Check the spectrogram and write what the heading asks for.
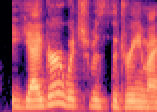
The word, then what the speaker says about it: Jagger: I said her name and she said, actually, it's Jaeger, which made me laugh. And I did double check the pronunciation this morning.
